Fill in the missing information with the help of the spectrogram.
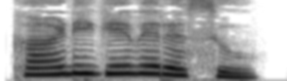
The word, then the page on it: ಕಾಡಿಗೆವೆರಸು: kannada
